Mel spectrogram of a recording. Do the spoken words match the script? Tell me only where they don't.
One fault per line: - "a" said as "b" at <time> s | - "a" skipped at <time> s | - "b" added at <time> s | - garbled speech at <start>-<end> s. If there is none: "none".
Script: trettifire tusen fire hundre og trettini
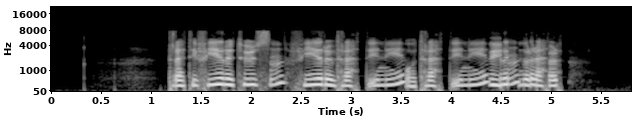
- "hundre" said as "trettini" at 2.9 s
- garbled speech at 4.4-5.2 s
